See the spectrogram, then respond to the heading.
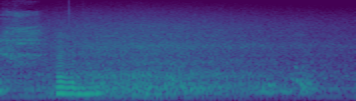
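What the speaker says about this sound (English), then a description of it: "this is crashing waves onto the beach" Three-foot waves at a beach in Amed, Bali, crash and wash ashore as a steady, loud broadband roar with a brief surge, near and continuous, with a short vocal sound early on.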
